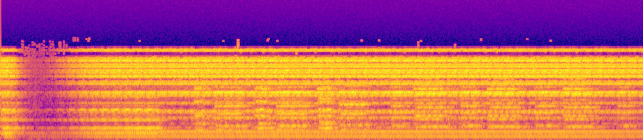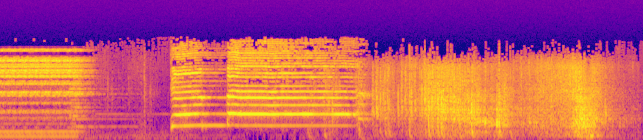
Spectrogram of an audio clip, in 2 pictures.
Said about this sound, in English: The tree hit the ground so hard it knocked a big flame of fire out of it.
